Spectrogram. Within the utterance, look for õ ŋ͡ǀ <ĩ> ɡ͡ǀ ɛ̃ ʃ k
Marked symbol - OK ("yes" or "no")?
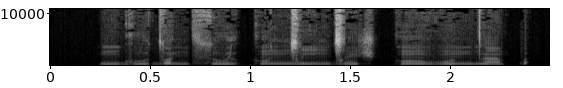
yes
